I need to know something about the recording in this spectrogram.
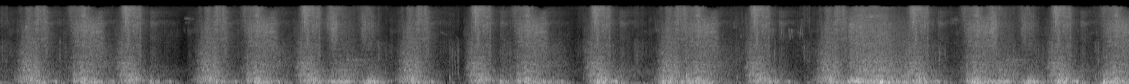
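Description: Magic spells burst with repeated whooshing blasts.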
